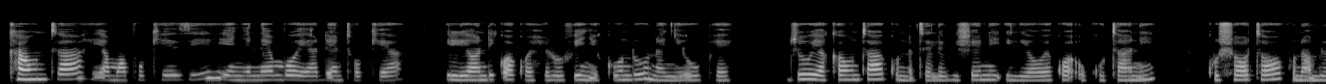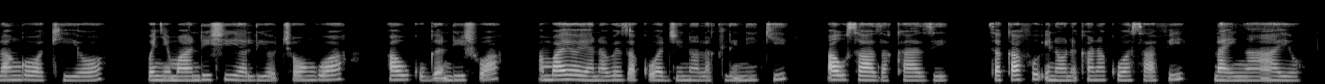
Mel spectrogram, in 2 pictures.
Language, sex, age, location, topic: Swahili, female, 18-24, Kisumu, health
